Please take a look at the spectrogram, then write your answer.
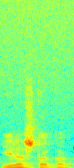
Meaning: musical
- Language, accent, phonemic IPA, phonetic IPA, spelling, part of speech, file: Armenian, Eastern Armenian, /jeɾɑʒəʃtɑˈkɑn/, [jeɾɑʒəʃtɑkɑ́n], երաժշտական, adjective, Hy-երաժշտական.ogg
